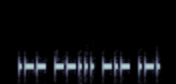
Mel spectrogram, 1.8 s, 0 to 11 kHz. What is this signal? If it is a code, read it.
Morse code, heard as a keyed tone, about 50 wpm, 700 Hz. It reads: W7KR
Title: Speed Racing - USA 1x2 Call Signs 40wpm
